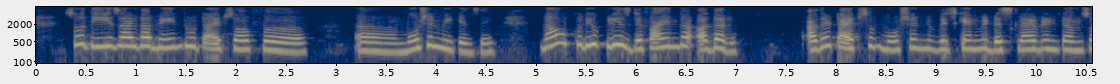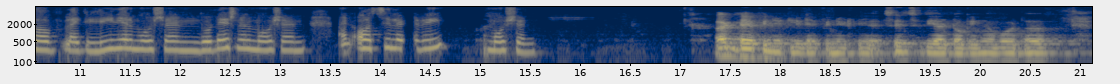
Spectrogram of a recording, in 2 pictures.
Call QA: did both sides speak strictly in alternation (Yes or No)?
Yes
